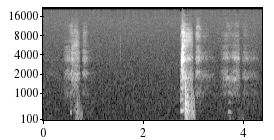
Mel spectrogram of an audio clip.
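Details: A sneeze from a person who had been at a friend's house with a cat, which triggers heavy sneezing. They try to talk and hold it back. A quiet breathy catch, then one loud explosive sneeze and a softer exhale.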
